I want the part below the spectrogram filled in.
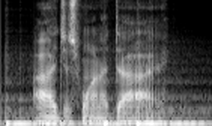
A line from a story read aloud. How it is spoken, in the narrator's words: Shayna groaned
